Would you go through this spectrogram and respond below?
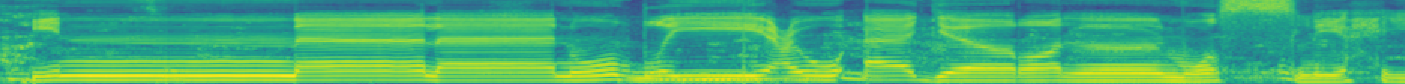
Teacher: Jadi pastikan hamzahnya jelas, tidak terbawa ain.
